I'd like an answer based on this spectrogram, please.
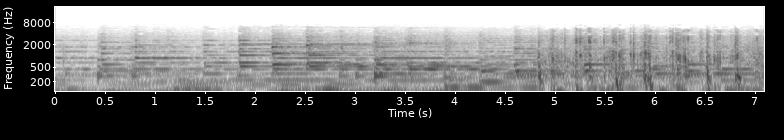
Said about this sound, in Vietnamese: Đoàn Dự cùng với Ngữ Yên cưỡi chung một con ngựa, phóng qua không biết bao nhiêu vườn dâu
